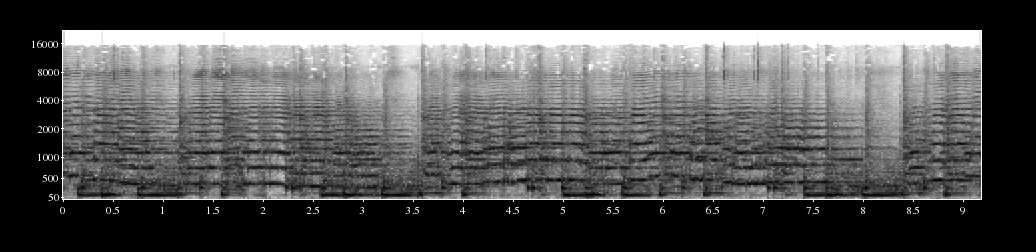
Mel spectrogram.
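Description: Kerala band set: a trumpet plays a sustained melody over snare drum strokes and a repeating bass drum beat.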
